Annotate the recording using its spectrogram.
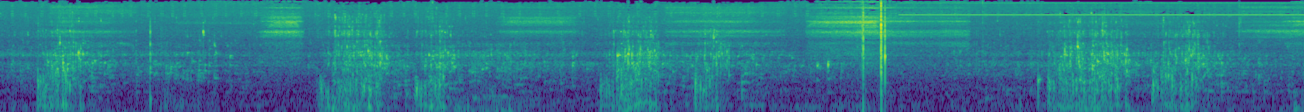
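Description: Bubbles from a diver's breathing rumble and gurgle in bursts underwater.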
